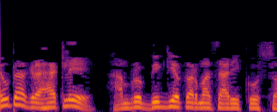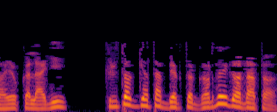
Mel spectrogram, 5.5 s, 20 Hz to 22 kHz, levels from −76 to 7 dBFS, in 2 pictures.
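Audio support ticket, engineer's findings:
MP3 compression, throughout the speech, likely cause: encoder starved of bits, consistent with a very low rate around 16 kbps. Treble cut at a fixed point, nothing above 5.5 kHz, so the top end sounds dull and boxed-in. Weak frequency lines dropped and restored frame by frame, giving a watery, swirling texture over the whole clip. Sibilants turn metallic and chirpy, and consonant attacks smear. Damage heavy throughout.

Pre-echo, 4.15 s: transform codec spread quantisation noise across a whole block while a sharp attack sat late in it. Noise sized for the loud onset leaks into the quiet gap before it, about 14 ms ahead. Heard as a brief hiss just before the attack, which itself lands soft and smeared instead of crisp. Same low-rate encode as above.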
